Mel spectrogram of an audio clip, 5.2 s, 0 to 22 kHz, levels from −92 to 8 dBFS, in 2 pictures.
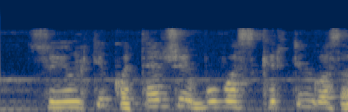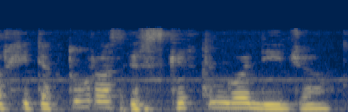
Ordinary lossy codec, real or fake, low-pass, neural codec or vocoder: Opus, 64 kbps; real; 7.2 kHz; none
